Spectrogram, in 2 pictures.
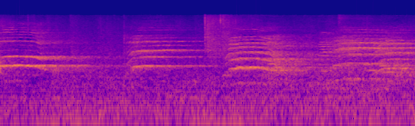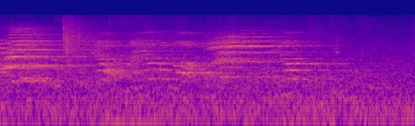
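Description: Young people shout loud, drawn-out calls in a large echoing hall.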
